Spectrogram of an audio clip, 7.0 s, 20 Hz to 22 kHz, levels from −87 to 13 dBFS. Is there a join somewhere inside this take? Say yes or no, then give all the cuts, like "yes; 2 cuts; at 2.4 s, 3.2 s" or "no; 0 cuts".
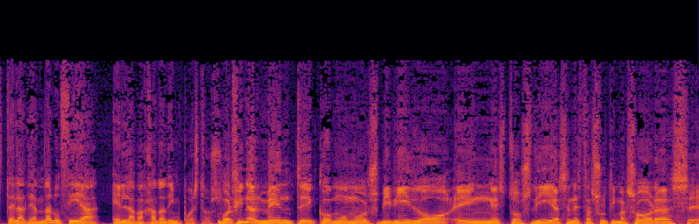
yes; 1 cut; at 2.3 s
